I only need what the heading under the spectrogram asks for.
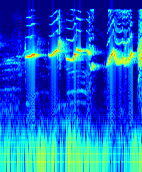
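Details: Oriental magpie-robin (kacer) singing 'gacor' style, full of rare learned material: long, loud, slurred whistles that rise and fall, with a low hum underneath.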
